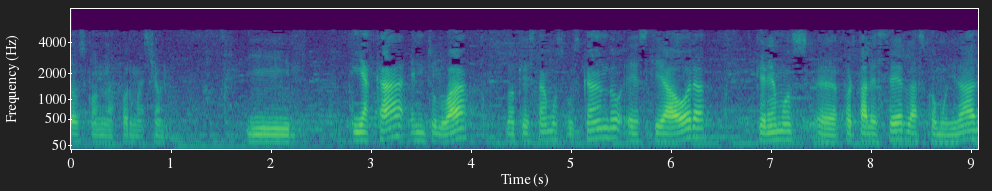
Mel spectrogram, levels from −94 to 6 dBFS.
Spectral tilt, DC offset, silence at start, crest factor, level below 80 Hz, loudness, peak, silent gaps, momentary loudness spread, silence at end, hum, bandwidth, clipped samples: -11 dB/octave; under 0.1%; 0 s; 20 dB; -48 dBFS; -22 LUFS; -2 dBFS; none; 19 LU; 0 s; none; 5.4 kHz; under 0.1%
